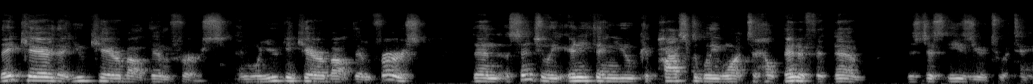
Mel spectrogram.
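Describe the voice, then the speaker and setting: A man with an American accent speaks at a moderate pace, his loudness swinging widely. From New Jersey. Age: 50s. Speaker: youth mentor and motivational speaker. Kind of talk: casual chat.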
